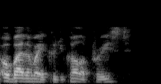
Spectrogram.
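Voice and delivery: normal talking voice

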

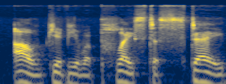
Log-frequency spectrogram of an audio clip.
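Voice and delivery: growling, snarling delivery. Narrator voices the beast answering the stammering visitor, snarled. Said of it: "the beast snarled".

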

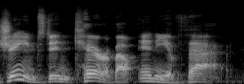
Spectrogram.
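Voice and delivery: ordinary delivery

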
